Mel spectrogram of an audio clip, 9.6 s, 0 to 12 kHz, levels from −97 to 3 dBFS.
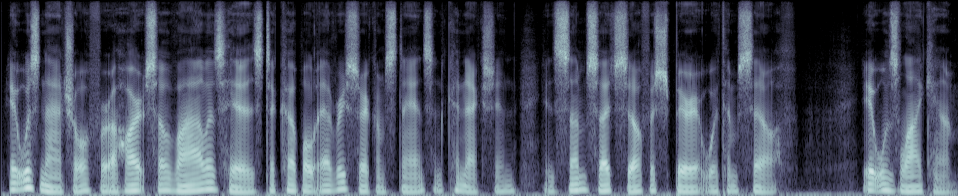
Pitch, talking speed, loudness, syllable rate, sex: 90 Hz, 170 wpm, -18 LUFS, 4.7 syllables/s, male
